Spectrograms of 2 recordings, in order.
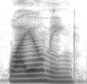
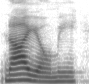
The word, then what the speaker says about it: Naomi: School who used to call me Wyoming I never had the heart to correct her plenty of people called me Naomi even though it is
